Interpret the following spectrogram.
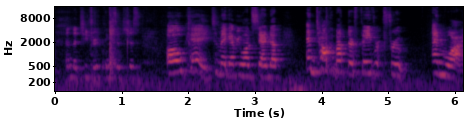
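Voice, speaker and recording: A woman speaks in a raised, projected voice with a bright, sharp tone. Noticeable background noise sits behind her. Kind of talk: comic monologue performance. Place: stage. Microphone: camera far.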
